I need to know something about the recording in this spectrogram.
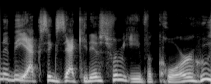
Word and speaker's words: eviCore: case evocore I'll be very careful when I pronounce it evocore get goes into Cahoots with the insurance company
